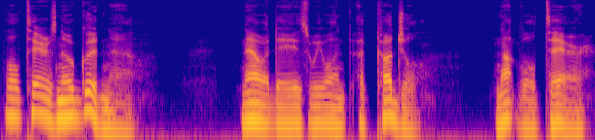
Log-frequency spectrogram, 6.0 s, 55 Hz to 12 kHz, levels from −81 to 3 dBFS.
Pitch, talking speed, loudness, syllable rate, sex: 105 Hz, 110 wpm, -17 LUFS, 4.0 syllables/s, male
